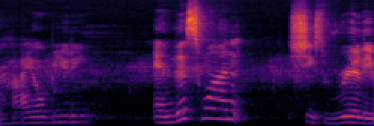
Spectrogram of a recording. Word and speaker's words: Hilo Beauty: I think it's pronounced Hilo Beauty or Hilo Beauty.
